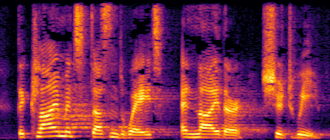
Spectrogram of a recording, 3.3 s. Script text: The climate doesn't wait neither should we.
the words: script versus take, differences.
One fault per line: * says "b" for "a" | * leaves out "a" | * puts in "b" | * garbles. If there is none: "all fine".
* puts in "and"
